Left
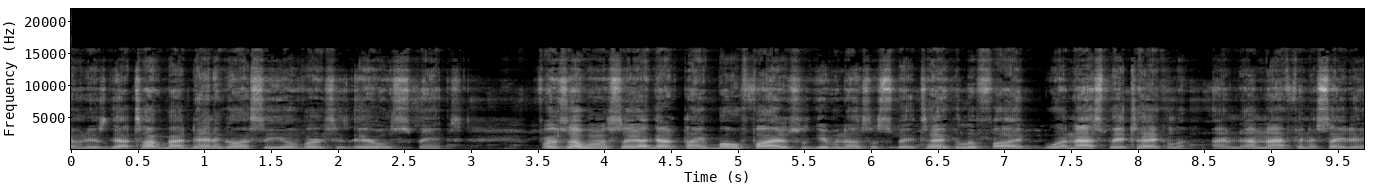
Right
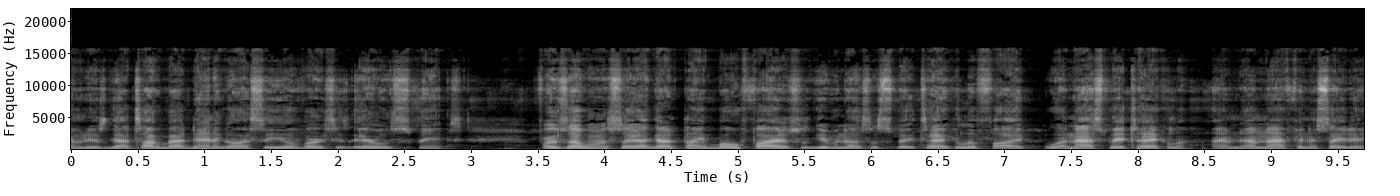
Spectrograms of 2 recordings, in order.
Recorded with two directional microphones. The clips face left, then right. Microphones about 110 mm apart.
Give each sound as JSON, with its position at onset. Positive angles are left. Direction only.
{"t": 0.0, "sound": "speech", "side_deg": 35}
